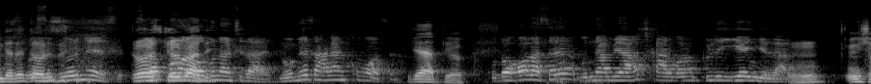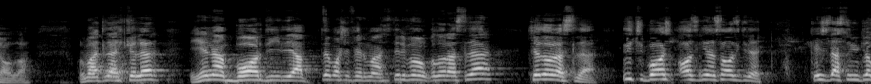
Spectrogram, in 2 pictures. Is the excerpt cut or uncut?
uncut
